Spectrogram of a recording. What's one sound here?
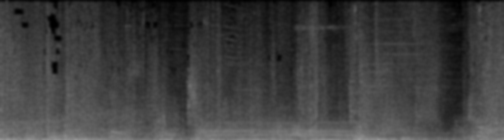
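Game spell effects crackle and boom in a fight.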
